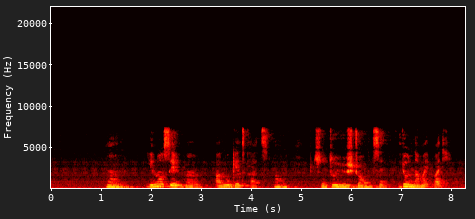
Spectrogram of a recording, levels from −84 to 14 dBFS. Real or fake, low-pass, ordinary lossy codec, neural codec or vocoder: real; 7.2 kHz; none; none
